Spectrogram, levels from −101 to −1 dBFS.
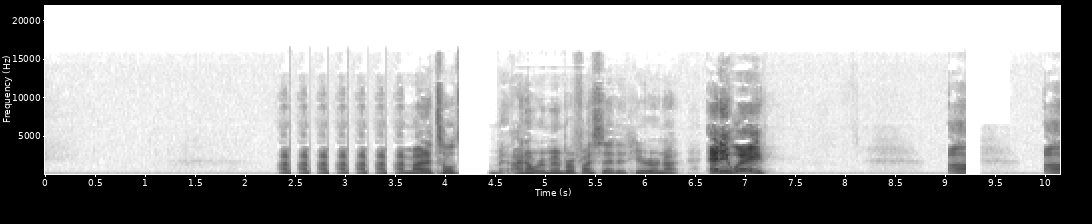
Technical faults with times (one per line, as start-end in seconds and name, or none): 2.45-3.61 CD stuck on one turn
4.13-4.47 stream reconnect
9.20-10.15 stream reconnect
